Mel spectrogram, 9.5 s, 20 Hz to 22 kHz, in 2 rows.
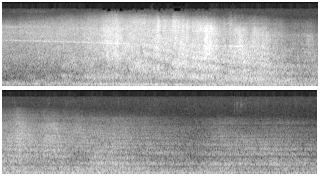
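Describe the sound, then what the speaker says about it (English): A KLM Embraer jet runs along Schiphol's Polderbaan runway 36L, its engine roar swelling to a loud peak with a descending whine, then easing into a sustained rumble as it moves off. "This is the Polderbaan 36 left and an Embraer from KLM"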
